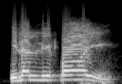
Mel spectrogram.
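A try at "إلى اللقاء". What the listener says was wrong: আচ্ছা, আপনারা দুইজনের মধ্যে একজন একটু সমস্যা করতেছিলেন, বারবার শেষে যে সাকিন করতেছিলেন না, এটা ভুল। আপনি মানলেও ভুল, না মানলেও ভুল, ভুল ভুলই সেটা। আপনি আমি মানলেও ভুল, না মানলেও ভুল। হ্যাঁ, শেষে যে সাকিন করবেন, শেষে যে সাকিন করবেন, যখন যেখানে সাকিন করবেন না সেটা আমি বলে দিব যে কোথায় সাকিন করবেন।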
